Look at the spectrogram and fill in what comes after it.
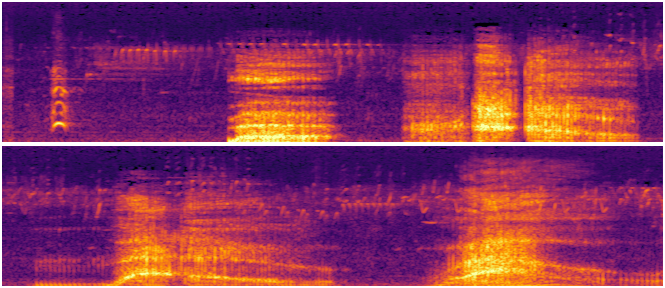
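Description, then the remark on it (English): A recorded lion, played back to animals by researchers, snarls and growls in a series of loud, rasping bursts, each lasting a second or two, with short pauses between them and no other sounds around. “They used dogs barking, lions snarling and growling, and even gunshots.”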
